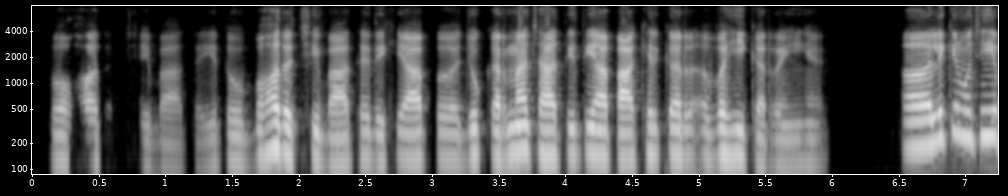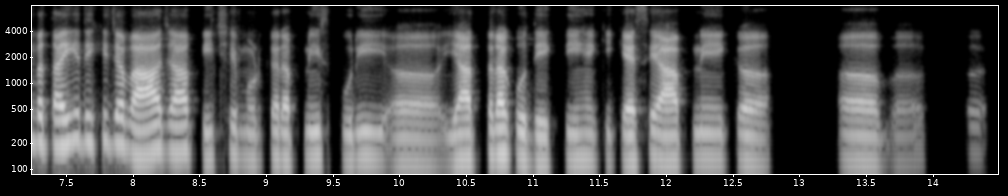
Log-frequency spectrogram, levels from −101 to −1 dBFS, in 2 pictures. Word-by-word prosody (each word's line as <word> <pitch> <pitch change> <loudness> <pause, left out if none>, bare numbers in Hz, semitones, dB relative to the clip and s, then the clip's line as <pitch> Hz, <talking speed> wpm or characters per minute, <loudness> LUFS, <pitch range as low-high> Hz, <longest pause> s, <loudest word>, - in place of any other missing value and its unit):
बहुत 125 0 -6
अच्छी 110 - -23
बात 100 -2 -15
है, 100 - -23
ये 115 - -14
तो 120 +2 -10
बहुत 165 +4 +5
अच्छी 145 -2 +1
बात 115 +3 -1
है, 140 - -4
देखिए 130 +2 -6
आप 130 0 +2 0.3
जो 145 - 0
करना 150 +2 +4
चाहती 150 -2 +3
थीं 155 - +4
आप 140 -1 +5
आखिर 135 +3 +5
कर 145 -1 +3 0.2
वही 145 -1 +2
कर 115 - -3
रही 110 0 -10
हैं। 115 0 -15 0.6
अ, 180 +1 +7
लेकिन 230 +7 +4
मुझे 240 0 0
ये 245 - +5
बताइए 200 0 +1
देखिए 210 +1 -8
जब 195 -5 -1
आज 155 +3 +5
आप 160 - -1
पीछे 135 +2 -10
मुड़कर 130 0 -9
अपनी 135 +1 -5
इस 140 - -8
पूरी 135 +1 -8
अ, 115 -2 -8
यात्रा 130 +4 +1
को 135 - -1
देखती 120 +1 -7
हैं 130 - -9
कि 125 - -18
कैसे 125 +2 -2
आपने 130 +2 -5
एक 130 0 -14
अ, 120 -3 -4 0.6
ब 120 -1 -8 0.4
अ, 155 - -23
135 Hz, 205 wpm, -23 LUFS, 120-150 Hz, 0.6 s, अ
